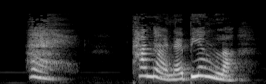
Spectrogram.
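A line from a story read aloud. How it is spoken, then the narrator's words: Sighing. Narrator (Chinese): 袭人等人都叹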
